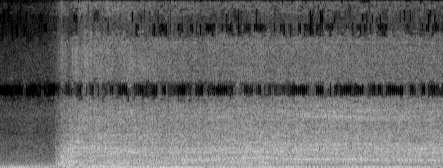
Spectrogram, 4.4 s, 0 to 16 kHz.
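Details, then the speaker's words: 50cc motorcycle after valve timing was reset to the marks: engine catches and settles into a steady, even idle with no knocking or rattling; the noise is gone. "parou o barulho graças a Deus graças a Deus um luxo agora tá parou"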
